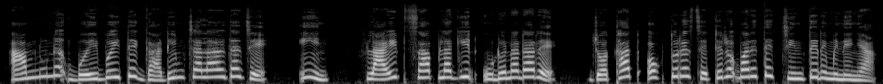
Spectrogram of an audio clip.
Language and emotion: Santali, fearful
